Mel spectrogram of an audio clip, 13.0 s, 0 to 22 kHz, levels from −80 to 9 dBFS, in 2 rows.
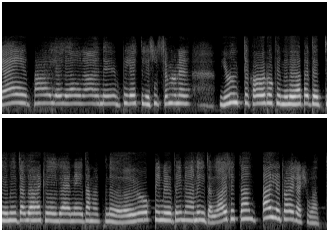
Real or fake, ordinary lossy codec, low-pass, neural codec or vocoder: fake; none; 7.2 kHz; codec, 16 kHz, 0.5 kbps, X-Codec, HuBERT features, trained on general audio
